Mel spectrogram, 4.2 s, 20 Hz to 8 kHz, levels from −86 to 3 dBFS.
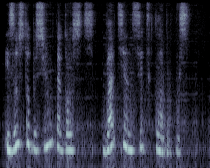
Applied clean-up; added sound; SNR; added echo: neural separator model SepFormer DNS4.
